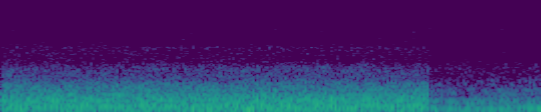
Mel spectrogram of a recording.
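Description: A steady low rumbling background noise that cuts off suddenly a little after three seconds in, leaving a quieter room.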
